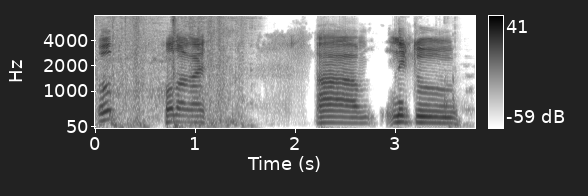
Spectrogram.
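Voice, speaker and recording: A man's voice: a little high, level tone, very slow, a bit bright, a little hiss or hum. A man livestreaming a game with casual chat and mumbled short reactions.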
